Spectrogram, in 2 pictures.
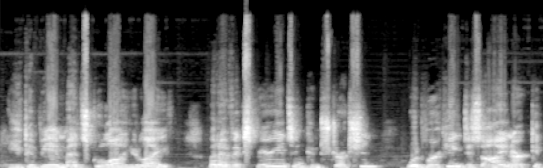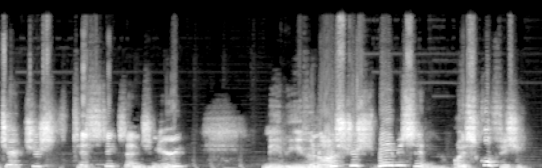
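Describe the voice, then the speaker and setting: Lady doing an older guy mayor in a visual novel, folksy speechmaker, jokey n encouraging, bit husky. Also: a little high, animated, moderate pace, fairly bright tone, faint music behind, pitched above the performer's own voice, rough recording. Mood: earnest, encouraging. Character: affable older male mayor giving a folksy, rousing speech.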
